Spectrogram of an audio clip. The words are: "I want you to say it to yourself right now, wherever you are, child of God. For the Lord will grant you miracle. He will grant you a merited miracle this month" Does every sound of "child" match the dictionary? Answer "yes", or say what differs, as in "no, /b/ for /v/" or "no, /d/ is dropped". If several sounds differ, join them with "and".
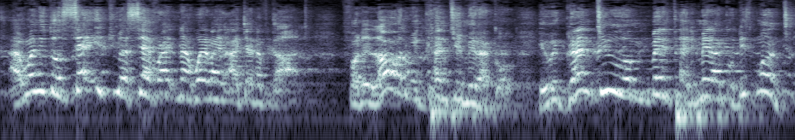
no, /n/ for /l/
